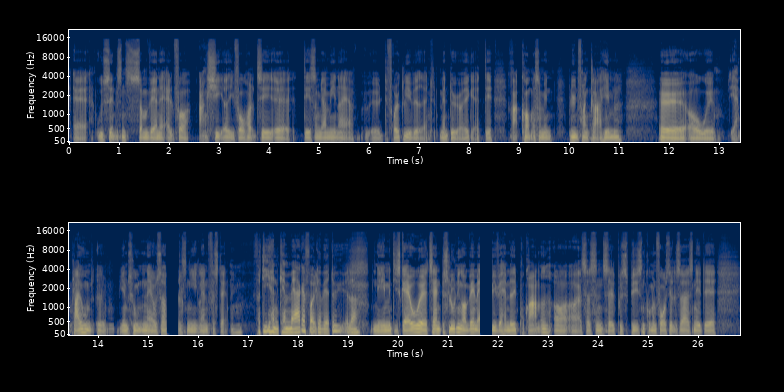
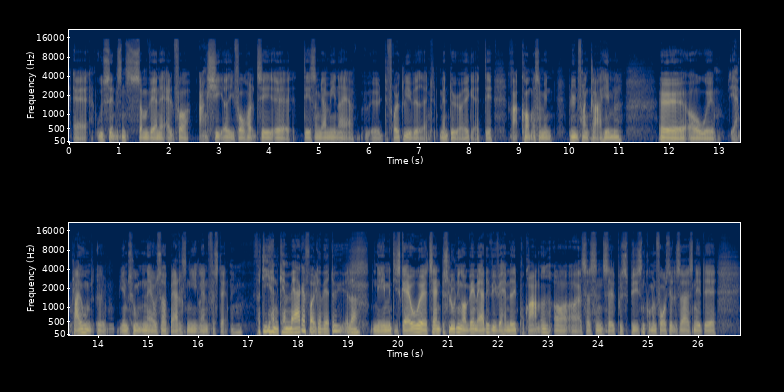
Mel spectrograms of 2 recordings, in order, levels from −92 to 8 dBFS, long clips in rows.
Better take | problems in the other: second | audio cutting out; at 15 s and at 22 s

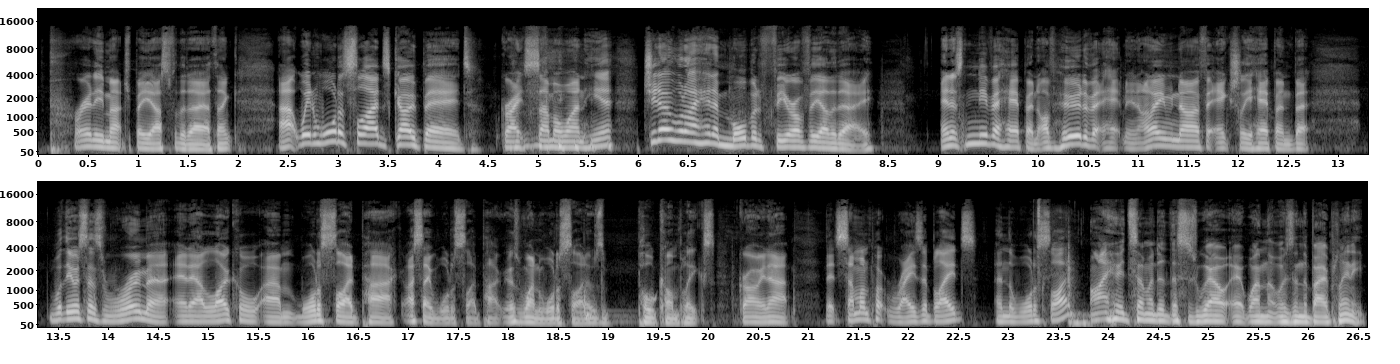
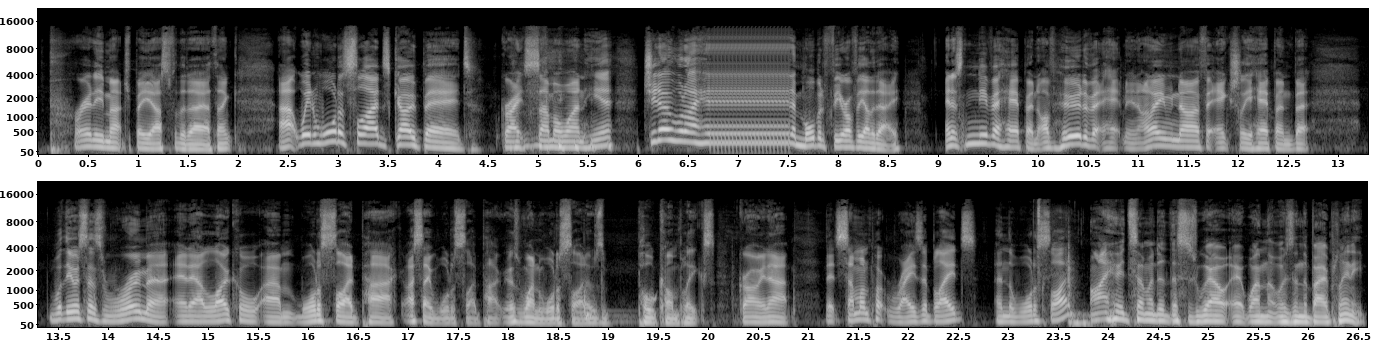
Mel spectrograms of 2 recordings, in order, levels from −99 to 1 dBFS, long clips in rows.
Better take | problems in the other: first | audio freezing; at 6.5 s for 1 s

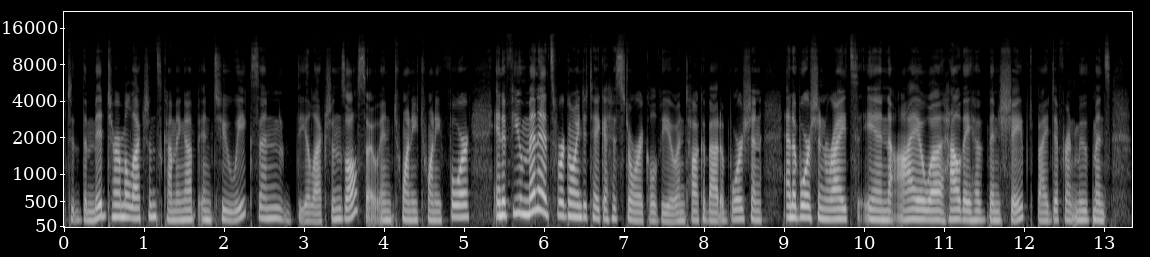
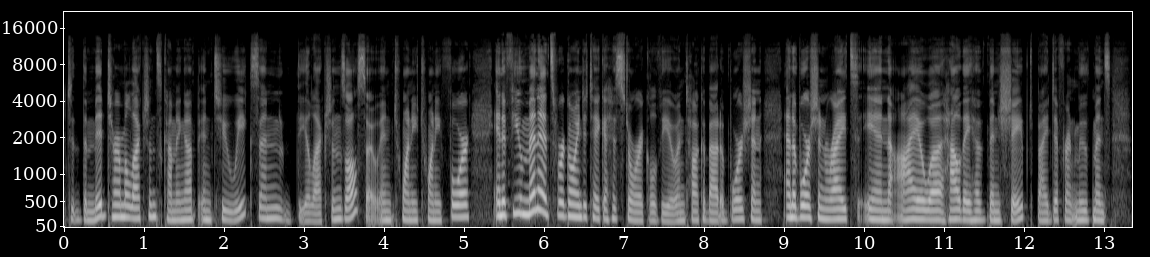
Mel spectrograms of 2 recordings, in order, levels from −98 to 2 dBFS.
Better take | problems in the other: second | muffled; slightly; fading above 4 kHz

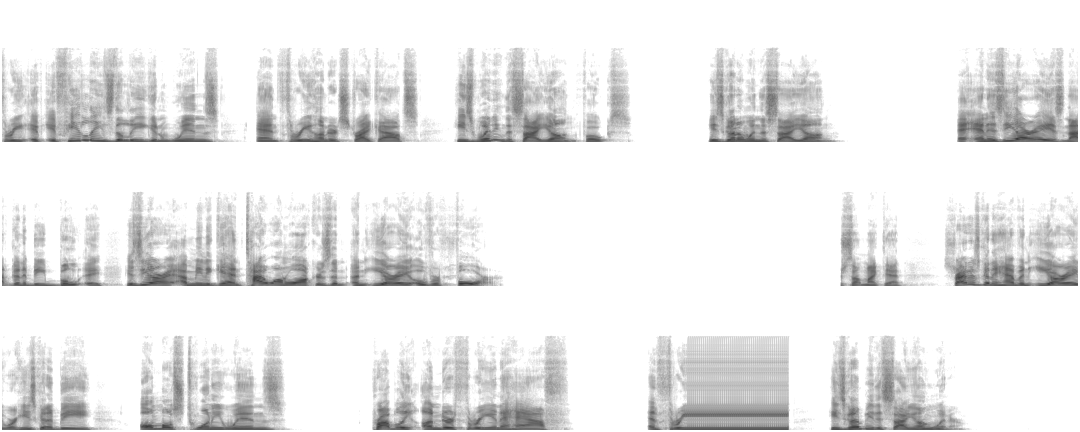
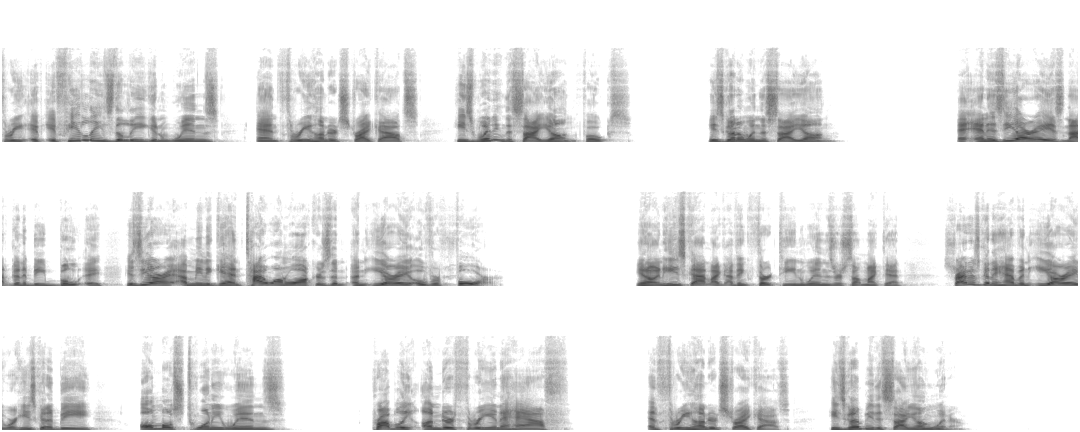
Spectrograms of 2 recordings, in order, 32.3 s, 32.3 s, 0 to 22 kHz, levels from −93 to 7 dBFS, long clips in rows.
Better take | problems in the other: second | audio freezing; at 16 s for 3 s and at 28 s for 1 s

